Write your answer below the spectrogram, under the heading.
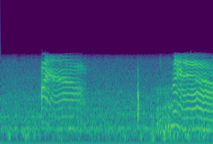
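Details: House cat known for meowing often; two short wavering meows about two seconds apart, with a soft click between them and faint background hiss.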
